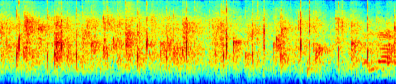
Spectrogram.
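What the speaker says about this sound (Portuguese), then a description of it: "Aí eu quero pedir uma salva de palmas para todos." A community audience applauding together at a thank-you gathering, steady dense clapping that fills the moment without pause, fairly close and moderately loud.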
